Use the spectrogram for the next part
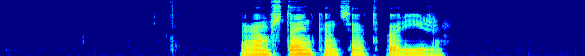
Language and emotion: Russian, sad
